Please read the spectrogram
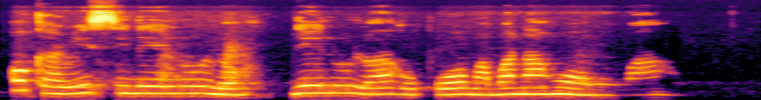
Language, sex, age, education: Igbo, female, 15-29, tertiary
